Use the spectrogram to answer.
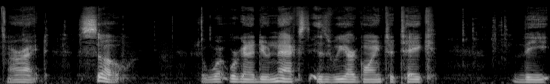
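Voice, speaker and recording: Speaking slowly in a flat monotone, a man with a medium pitch leaves long, frequent pauses. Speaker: toy reviewer. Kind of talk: product review tutorial. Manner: casual, hesitant with fillers.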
